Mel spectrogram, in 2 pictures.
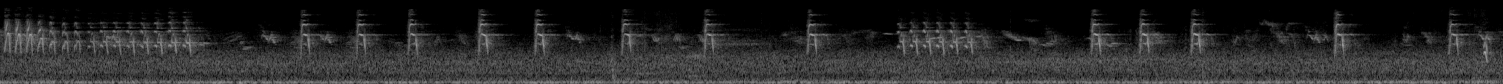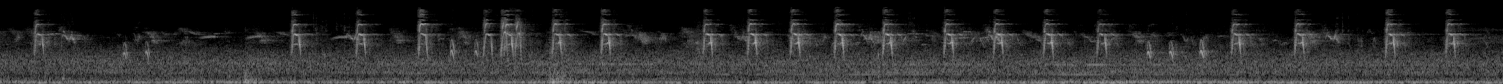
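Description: Birds chirping: a rapid buzzy trill at the start and again about nine seconds in, then a long series of short, sharp chirps, one or two a second, sometimes in quick runs.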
